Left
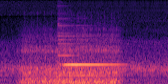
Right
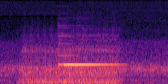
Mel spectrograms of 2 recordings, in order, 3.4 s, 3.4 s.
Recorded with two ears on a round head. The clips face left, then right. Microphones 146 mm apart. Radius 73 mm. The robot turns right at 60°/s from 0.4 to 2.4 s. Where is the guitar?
120° left, 9 m; by 2.4 s 165° right, 9 m.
